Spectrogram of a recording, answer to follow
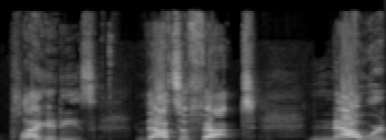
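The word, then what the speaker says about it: Pleiades: now I found articles saying the word is pronounced pades articles that says it's pronounced pleades and articles that said different versions I typed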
